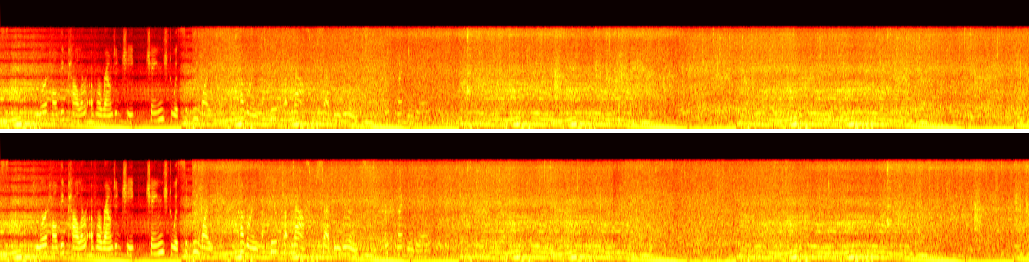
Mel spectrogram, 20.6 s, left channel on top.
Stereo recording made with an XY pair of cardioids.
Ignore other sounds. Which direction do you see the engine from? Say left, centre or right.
centre.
